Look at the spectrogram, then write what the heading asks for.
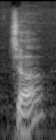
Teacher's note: work is named after cha the first of the five sounds produced by stopping or blocking a part of the oral cavity by touching the palate the top of the mouth with the front part of the tongue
